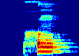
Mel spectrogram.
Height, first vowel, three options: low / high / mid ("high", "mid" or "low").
high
